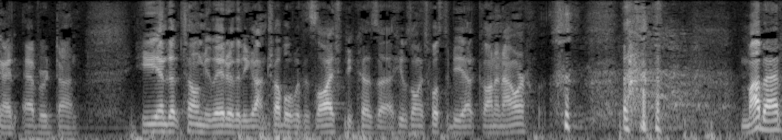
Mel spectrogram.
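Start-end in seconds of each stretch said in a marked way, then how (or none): 5.3-7.4 breathy, high laugh at himself; laughing at the memory; breathy laugh trailing down; real laugh. Real, not acted. Laughs at his own story.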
